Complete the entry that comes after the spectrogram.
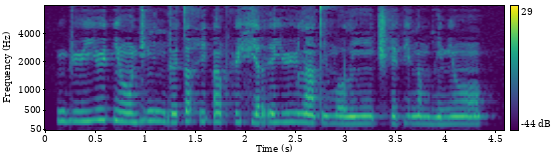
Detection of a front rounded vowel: present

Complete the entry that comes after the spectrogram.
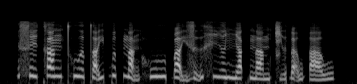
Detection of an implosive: present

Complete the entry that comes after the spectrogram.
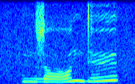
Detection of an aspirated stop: absent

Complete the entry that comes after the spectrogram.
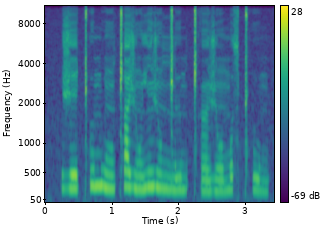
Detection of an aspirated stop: present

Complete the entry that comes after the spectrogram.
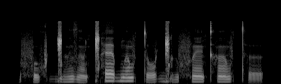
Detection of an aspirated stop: present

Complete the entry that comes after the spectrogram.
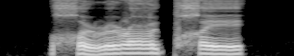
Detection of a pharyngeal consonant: present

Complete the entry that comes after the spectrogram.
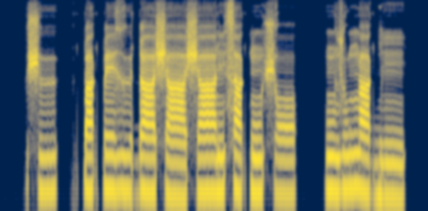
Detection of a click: absent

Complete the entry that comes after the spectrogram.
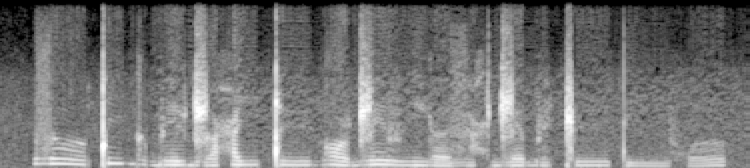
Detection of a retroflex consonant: present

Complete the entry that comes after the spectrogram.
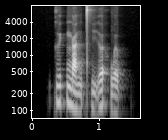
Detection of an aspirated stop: present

